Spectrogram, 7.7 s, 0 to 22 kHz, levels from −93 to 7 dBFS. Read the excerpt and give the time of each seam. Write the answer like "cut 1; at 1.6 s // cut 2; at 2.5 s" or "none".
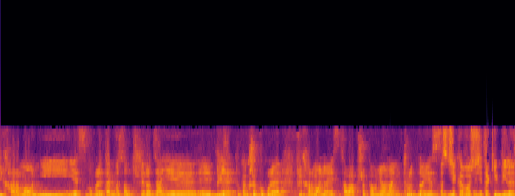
cut 1; at 3.6 s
